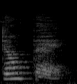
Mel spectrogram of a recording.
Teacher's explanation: Notice the T in aren't is not pronounced. When we have a negative contraction in the tag, the T is going to be silent. · So the T in don't is silent.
